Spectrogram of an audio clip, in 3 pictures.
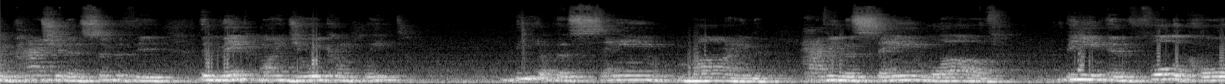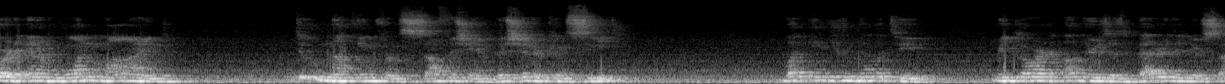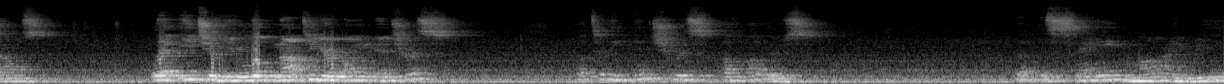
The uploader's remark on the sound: We are still having some sound problems, so this is not the complete service, by any means.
